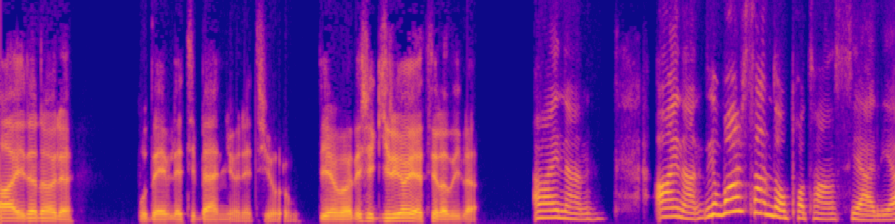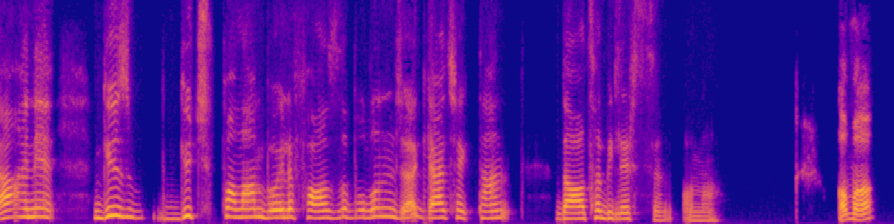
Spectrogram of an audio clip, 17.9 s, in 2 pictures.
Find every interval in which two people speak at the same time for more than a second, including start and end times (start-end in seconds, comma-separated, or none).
none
